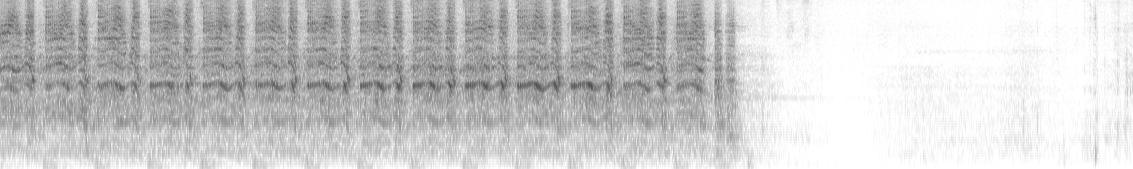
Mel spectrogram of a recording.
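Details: Steady starter churning at about two and a half beats per second for five seconds, never catching, then silence; engine cranks but won't start.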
